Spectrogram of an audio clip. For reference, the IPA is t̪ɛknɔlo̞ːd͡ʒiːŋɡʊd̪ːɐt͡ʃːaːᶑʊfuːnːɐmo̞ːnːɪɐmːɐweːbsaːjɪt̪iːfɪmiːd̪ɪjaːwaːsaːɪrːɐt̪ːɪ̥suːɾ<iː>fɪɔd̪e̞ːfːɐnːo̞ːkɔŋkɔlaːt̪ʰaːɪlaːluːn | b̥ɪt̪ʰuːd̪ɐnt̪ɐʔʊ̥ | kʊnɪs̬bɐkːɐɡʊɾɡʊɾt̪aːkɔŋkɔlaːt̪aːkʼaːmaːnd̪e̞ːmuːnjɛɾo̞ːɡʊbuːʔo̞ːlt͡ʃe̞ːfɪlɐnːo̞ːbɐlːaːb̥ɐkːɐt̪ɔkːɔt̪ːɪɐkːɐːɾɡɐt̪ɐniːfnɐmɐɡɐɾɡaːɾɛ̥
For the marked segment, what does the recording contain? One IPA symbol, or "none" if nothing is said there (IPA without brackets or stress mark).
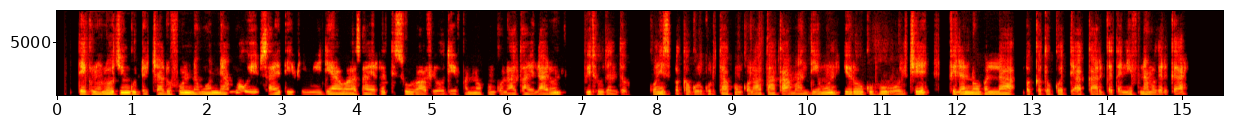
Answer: aː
